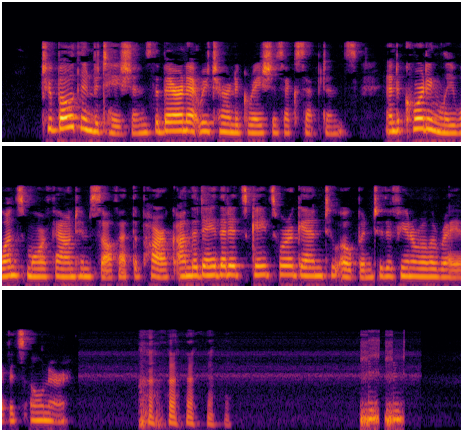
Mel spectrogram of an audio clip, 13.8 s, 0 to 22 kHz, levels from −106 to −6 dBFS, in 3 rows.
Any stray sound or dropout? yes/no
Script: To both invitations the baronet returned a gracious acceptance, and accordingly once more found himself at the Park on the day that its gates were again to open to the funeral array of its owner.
yes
